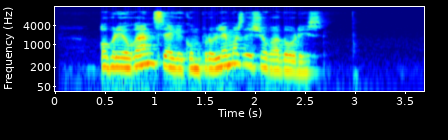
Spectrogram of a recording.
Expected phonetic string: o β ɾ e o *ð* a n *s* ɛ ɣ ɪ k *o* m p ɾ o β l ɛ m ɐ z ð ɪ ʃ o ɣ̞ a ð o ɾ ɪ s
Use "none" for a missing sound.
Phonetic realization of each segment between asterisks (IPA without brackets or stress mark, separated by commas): ɣ, s, o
